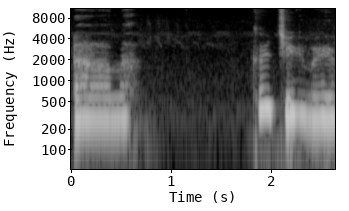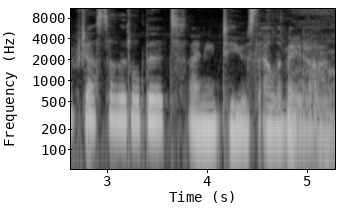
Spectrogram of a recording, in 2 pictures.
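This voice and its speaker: Soft-spoken delivery at a moderate pace, with long, frequent pauses. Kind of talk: casual gameplay commentary.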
